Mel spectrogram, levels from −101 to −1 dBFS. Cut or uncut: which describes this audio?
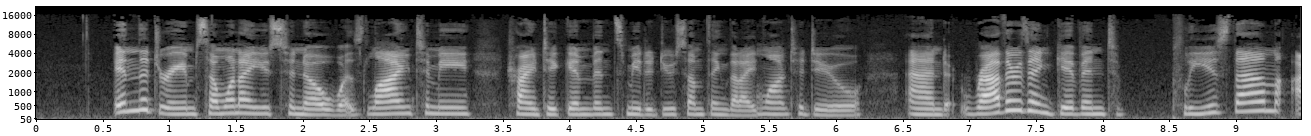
cut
